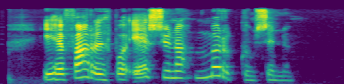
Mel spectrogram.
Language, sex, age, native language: Icelandic, female, 40-49, Icelandic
